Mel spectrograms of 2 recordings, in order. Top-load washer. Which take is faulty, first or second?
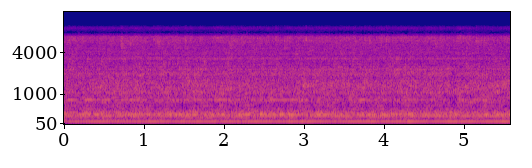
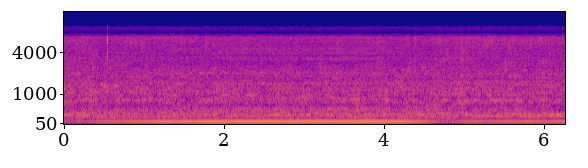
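second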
